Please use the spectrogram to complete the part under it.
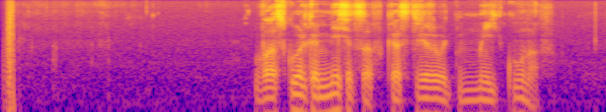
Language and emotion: Russian, neutral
